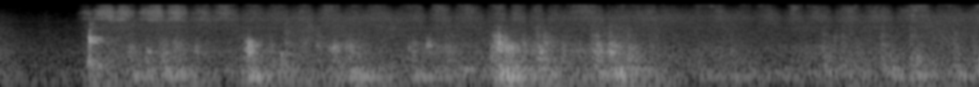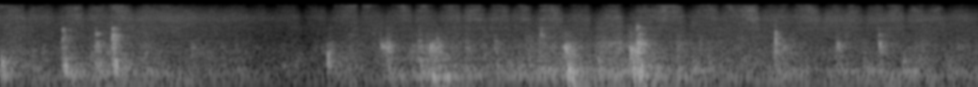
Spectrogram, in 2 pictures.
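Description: A sponge wiping a chalkboard clean in quick, irregular back-and-forth strokes. It starts just under a second in and eases off briefly around the middle.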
